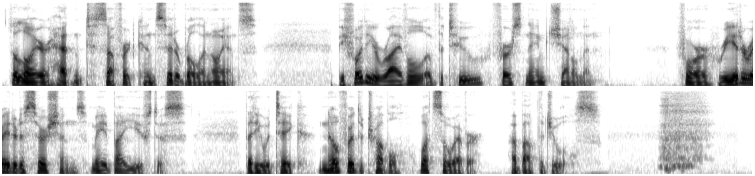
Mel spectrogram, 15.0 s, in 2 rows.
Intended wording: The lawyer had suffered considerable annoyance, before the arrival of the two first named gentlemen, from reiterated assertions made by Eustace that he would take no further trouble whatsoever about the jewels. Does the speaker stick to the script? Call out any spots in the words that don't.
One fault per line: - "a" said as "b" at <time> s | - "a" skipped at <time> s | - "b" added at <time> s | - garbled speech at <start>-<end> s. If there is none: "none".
- "had" said as "hadn't" at 0.5 s
- "from" said as "for" at 6.7 s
